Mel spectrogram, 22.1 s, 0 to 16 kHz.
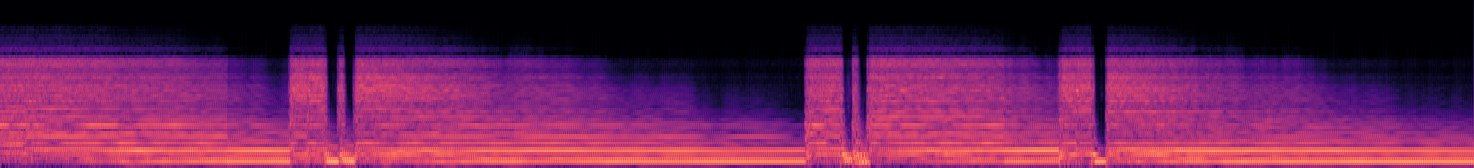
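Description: Distorted electric guitar played through a Zoom G5n multi-effects unit while adjusting the mid EQ, thick sustained chords ringing loud and continuous, with a few brief stops between phrases.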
